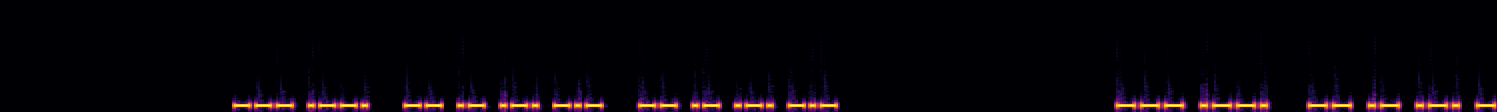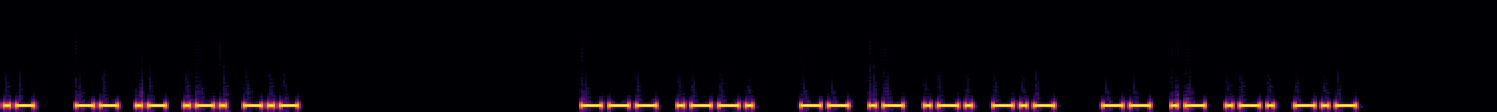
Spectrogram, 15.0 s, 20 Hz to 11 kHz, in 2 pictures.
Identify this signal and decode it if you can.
Morse code, heard as a keyed tone, about 36 wpm, 700 Hz. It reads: OP MARK MARK OP MARK MARK OP MARK MARK
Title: Speed-Racing Common QSO Phrases Encore - 30wpm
